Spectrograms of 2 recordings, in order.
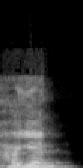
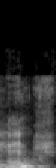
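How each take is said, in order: First: The word is broken into two separate syllables. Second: The word is blended smoothly into one syllable. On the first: The sounds were not blended together. The speaker calls it wrong. "it will become hayen" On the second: The sounds were blended together. The speaker calls it right. "they are not able to say hen"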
